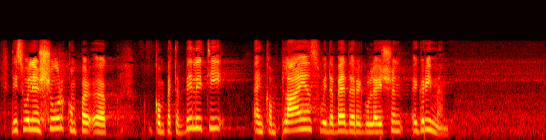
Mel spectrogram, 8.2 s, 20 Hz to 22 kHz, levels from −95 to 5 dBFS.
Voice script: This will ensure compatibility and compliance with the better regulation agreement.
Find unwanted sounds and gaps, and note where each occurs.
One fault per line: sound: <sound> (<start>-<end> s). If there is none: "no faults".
no faults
